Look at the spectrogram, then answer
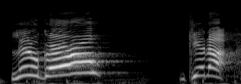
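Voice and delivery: high, loud, ringing command; proclaiming shout. Acted. Preacher shouting the command over the congregation. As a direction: belt it to the whole church.

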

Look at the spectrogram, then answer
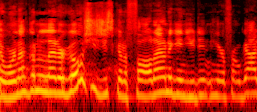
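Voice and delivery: high-pitched retold protest; indignant refusal. Two helpers refusing the healer's order, protesting.

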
